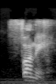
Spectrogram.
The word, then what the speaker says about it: funny: go all right uh so short uh short you okay you would use more of an a sound saying funny fa funny okay so let's use a uh F funny funny funny okay let's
